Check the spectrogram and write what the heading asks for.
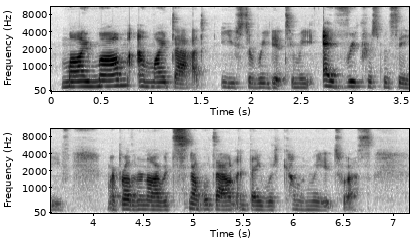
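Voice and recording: At a moderate pace, a woman speaks with a fairly low pitch, a bright, sharp tone and fairly even intonation.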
